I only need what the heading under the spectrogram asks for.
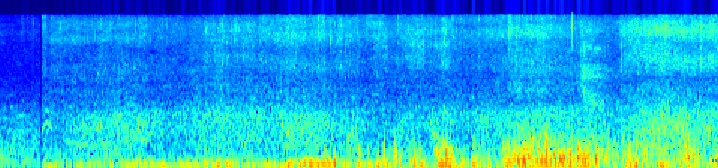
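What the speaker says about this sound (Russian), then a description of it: "Шум волн." Sea waves wash in continuously under loud gusting wind buffeting the microphone. The surf swells and grows louder toward the end, with no voices.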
